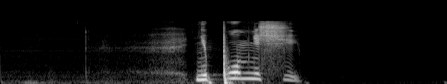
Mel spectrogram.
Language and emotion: Russian, angry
